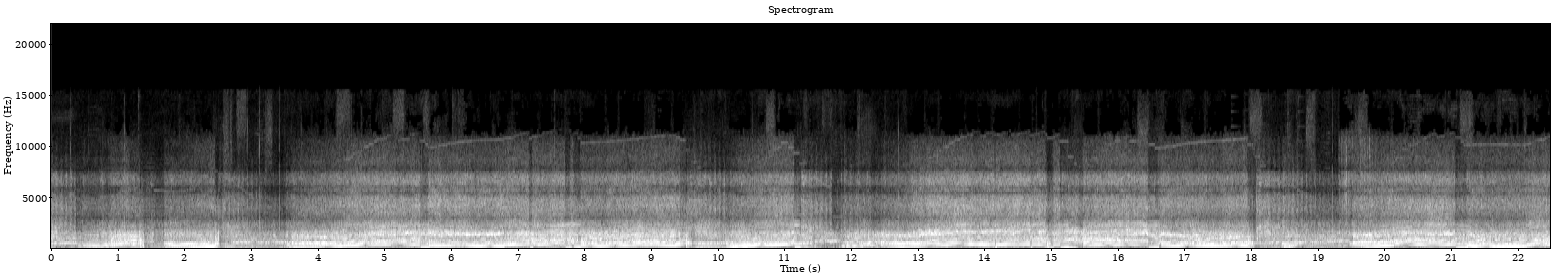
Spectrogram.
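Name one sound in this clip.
Tyres screech while a car drifts through bends.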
